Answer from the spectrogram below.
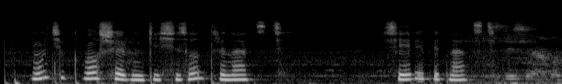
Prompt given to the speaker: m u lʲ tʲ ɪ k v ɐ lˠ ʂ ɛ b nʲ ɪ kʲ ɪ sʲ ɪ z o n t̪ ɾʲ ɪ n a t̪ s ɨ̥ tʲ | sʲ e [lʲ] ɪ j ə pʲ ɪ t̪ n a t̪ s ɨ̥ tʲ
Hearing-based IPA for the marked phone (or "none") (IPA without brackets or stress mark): ɾʲ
